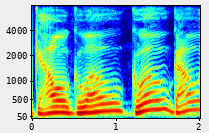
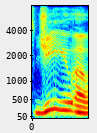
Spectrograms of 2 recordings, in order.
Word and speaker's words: Guo: Tina, I think her last name is pronounced Guo. It's Guo.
